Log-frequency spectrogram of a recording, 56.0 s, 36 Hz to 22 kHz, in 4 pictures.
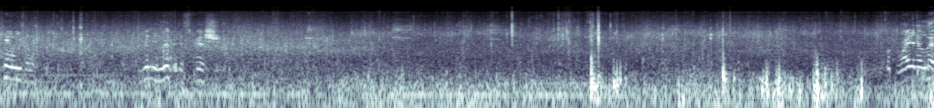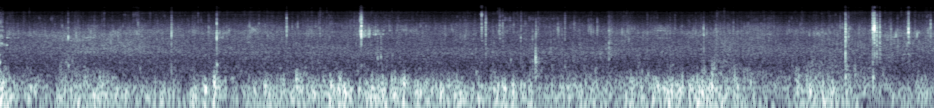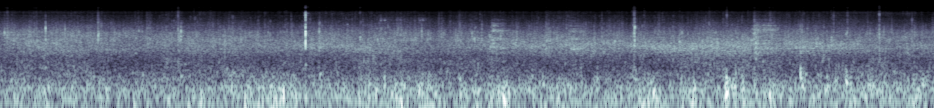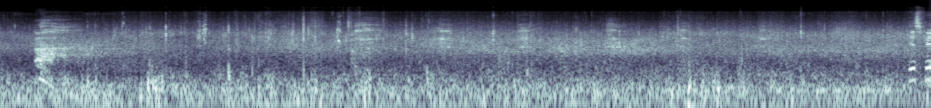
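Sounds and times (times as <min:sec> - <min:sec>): wind rumbling on microphone: 0:00.0 - 0:56.0.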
